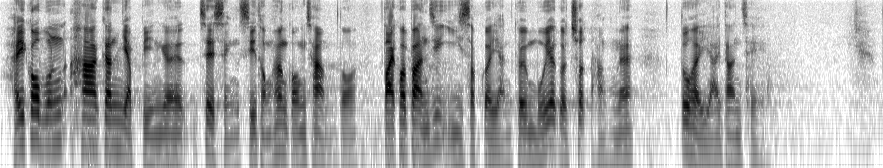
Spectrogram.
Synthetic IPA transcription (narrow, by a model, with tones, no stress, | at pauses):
hɐ˨˥jkɔː˨˥puː˨˥nhaː˥kɐ˥njɐ˨pːiː˨˩nkɛː˧t͡sɛː˥˩sɪ˨˩ŋsiː˨˥t̪ʰʊ˨˩ŋɦœː˥ŋkɔː˨˥ŋt͡sʰaː˥m̩˨˩t̪ɔː˥t̪aː˨jkʰɔː˧jpaː˧˥jɐ˨˩nt͡siː˥jʔiː˨sɐ˨p̚kɔː˧jɐ˨˩nkʰɵ˨˧ɥmu˨˧jɐ˥t̚kɔː˧t͡ʃʰɵ˥t̚hɐ˨˩ŋlɛː˥ | t̪o˥whɐ˨jːaː˨˧jt̪aː˥nt͡sʰɛː˧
